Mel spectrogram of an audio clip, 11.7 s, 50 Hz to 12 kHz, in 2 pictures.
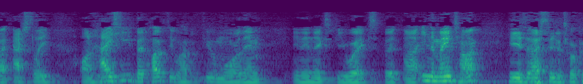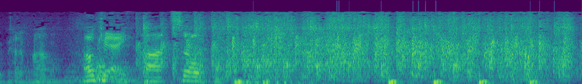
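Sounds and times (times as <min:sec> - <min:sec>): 
speech: 0:00.0 - 0:09.0
audience applause at a political talk: 0:07.2 - 0:11.6.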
